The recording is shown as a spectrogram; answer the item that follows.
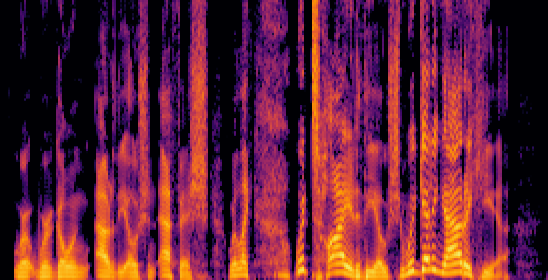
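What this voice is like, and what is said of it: Put-on Jewish accent. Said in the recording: “That's my Jewish accent”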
